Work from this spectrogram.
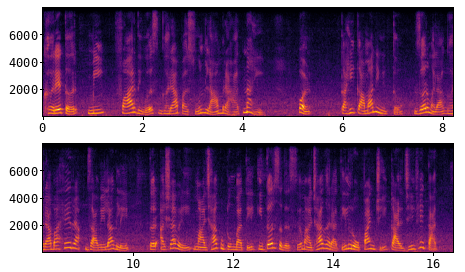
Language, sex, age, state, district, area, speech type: Marathi, female, 45-60, Maharashtra, Thane, rural, spontaneous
